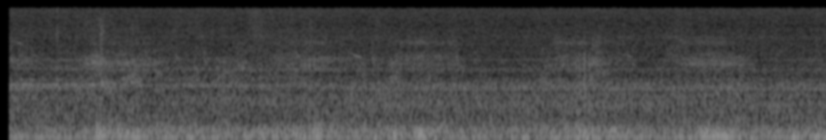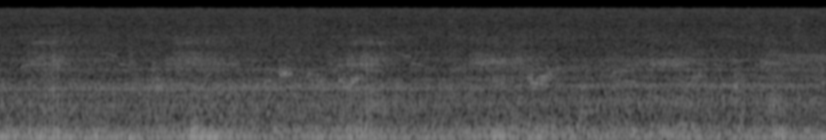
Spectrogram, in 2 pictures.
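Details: Soft, regular rasping breaths about every one and a half seconds over a steady hum during sleep; quiet snoring.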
